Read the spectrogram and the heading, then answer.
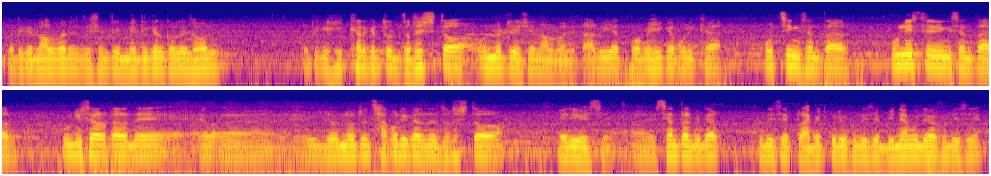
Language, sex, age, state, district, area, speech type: Assamese, male, 60+, Assam, Nalbari, rural, spontaneous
